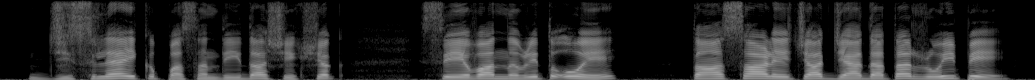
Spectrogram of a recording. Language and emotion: Dogri, sad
